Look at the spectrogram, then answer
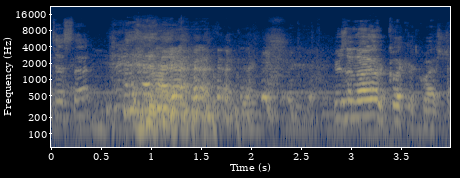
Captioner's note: laughter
